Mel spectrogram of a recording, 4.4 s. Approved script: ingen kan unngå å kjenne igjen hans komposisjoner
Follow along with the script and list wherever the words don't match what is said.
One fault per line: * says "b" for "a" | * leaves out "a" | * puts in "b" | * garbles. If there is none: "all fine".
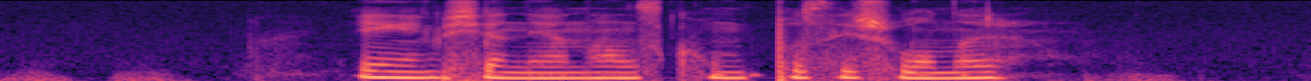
* leaves out "kan unngå"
